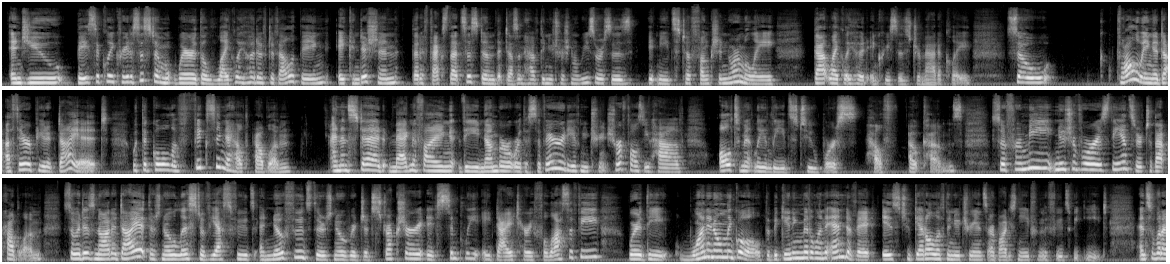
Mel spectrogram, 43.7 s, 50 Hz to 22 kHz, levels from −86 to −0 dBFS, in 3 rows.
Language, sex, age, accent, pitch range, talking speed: English, female, 30-49, American, 180-235 Hz, 180 wpm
